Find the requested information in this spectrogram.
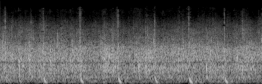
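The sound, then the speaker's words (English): Church audience applause welcoming new believers into the faith, with sustained, loud, even clapping and a few deeper thumps scattered through it. “Let's give these who just put their faith in Christ a hand. Let's welcome them into the family of God.”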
